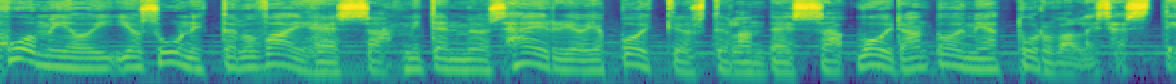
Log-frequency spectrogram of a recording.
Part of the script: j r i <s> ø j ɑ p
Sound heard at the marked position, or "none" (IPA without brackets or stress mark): none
